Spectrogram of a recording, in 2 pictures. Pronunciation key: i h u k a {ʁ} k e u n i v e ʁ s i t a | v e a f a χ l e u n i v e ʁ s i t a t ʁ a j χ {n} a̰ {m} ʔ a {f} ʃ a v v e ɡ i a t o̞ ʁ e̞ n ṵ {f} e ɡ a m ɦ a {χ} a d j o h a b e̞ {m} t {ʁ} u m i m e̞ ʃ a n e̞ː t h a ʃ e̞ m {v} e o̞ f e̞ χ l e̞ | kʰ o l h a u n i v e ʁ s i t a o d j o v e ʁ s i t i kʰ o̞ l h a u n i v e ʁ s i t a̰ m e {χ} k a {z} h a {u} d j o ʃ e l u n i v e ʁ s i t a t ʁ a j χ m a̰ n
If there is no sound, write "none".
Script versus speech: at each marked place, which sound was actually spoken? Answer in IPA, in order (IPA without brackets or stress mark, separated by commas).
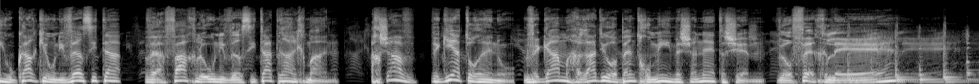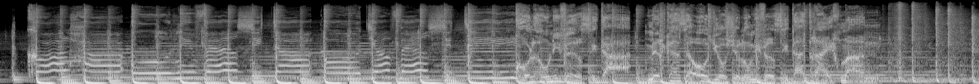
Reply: ʁ, m, n, χ, v, ʁ, n, χ, v, ʁ, z, o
